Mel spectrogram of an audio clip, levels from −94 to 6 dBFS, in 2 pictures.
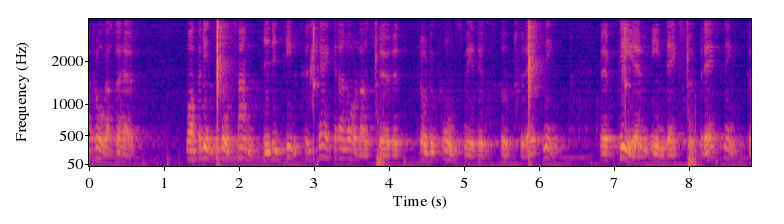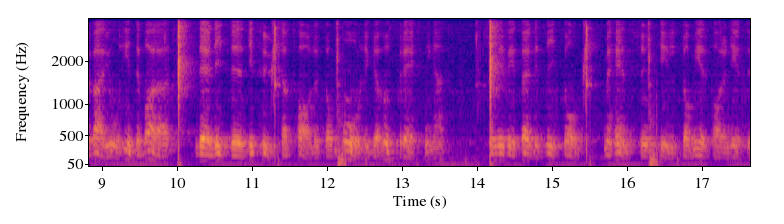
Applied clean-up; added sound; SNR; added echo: none; Fire; 6 dB; reverberation time 0.2 s.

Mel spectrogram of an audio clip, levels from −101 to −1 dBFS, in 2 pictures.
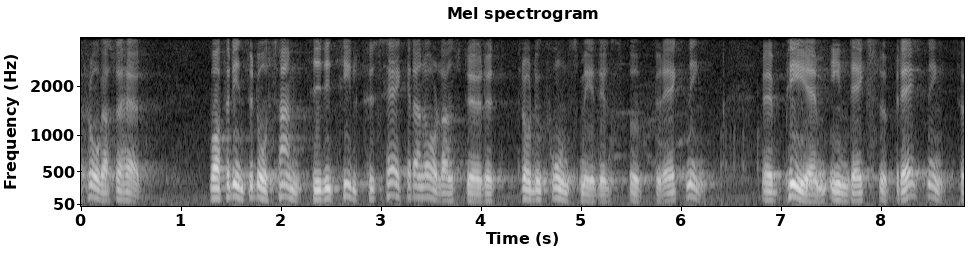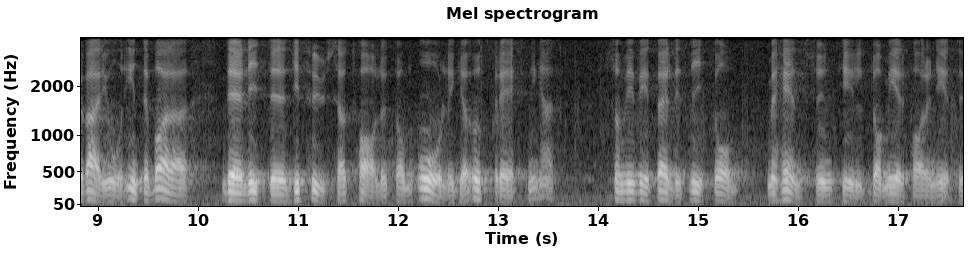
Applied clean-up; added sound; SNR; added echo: none; none; none; none.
